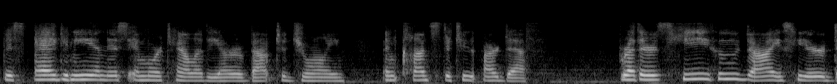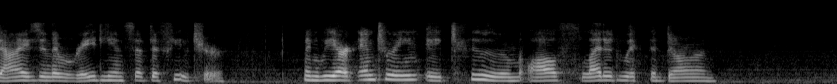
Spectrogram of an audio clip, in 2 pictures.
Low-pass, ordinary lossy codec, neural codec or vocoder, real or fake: 7.2 kHz; Opus, 16 kbps; codec, 24 kHz, 1 kbps, SNAC; fake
